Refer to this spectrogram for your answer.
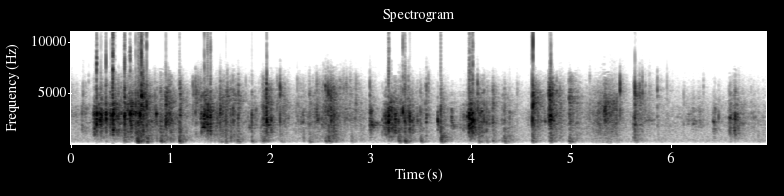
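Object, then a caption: Bar of soap cut with a knife blade. A palm-sized oval bar of green speckled soap is held in hand and shaved and cut with a utility knife blade at double speed, its crumbs falling onto a pile. Dense, crisp scraping and cracking bursts follow one another rapidly, bright and dry with very little low end and almost no ring.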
